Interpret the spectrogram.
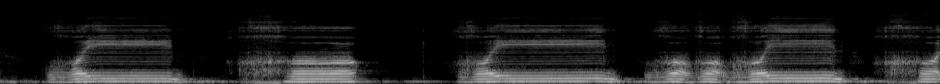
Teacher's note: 3 নম্বর মাখরাজ, কণ্ঠনালীর শেষ ভাগ হইতে উচ্চারিত হয়।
